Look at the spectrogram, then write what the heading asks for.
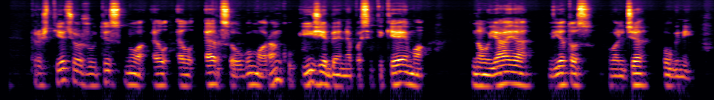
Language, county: Lithuanian, Marijampolė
